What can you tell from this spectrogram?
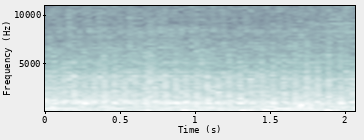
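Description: Massey Ferguson 20F tractor engine idling steadily while the power steering is worked from side to side to bleed air out of the freshly refilled system.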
